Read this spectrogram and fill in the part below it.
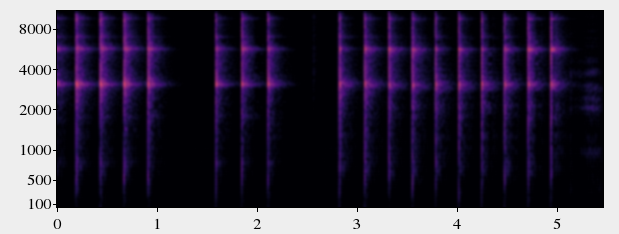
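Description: Sharp metallic hammer taps on a wire ring band ring out in quick bursts, a few strikes, a pause, then a longer run of about ten steady blows, close and clear.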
